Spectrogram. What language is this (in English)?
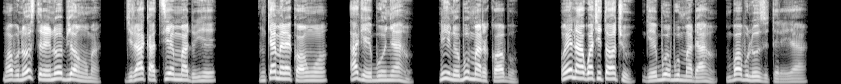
Igbo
